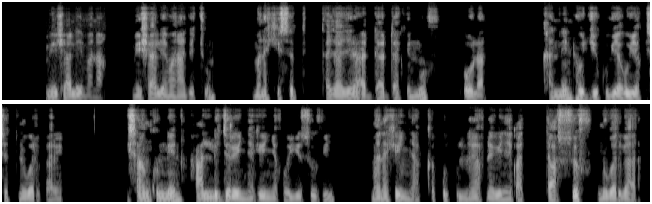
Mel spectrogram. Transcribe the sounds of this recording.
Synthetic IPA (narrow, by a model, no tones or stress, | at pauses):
me̞ːʃaːleːmɐnaː | me̞ːʃaːle̞ːmɐnaːd͡ʒɛt͡ʃːṵːn | mɐnɐkʰe̞ːsːɐt̪ːɪ̥t̪ʰɐd͡ʒaːd͡ʒɪlaʔɐd̪ːɐɐd̪ːaːkʰɛnːuːf | ʔo̞ːlɐn | kʰɐnːe̞ːnhɔd͡ʒiːɡʊjːaːɡʊjːaːkeːsːɐt̪ːɪnʊɡɐɾɡaːɾe | ʔɪsaːŋkʊnːe̞ːnhaːlːɪd͡ʒɪɾe̞ːɲːɐke̞ːɲːɐfo̞ːjːɪsuːfɪ | mɐnɐke̞ːɲːɐɐkːɐkʼʊlkʼʊlnɐnaːfnɐɡeːɲːɐkʼɐ | t̪ːaːsɪ̥suːfnʊɡɐɾɡaːɾɐ̥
